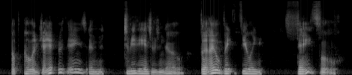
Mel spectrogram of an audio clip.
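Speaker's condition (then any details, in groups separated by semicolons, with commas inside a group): Spinal muscular atrophy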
